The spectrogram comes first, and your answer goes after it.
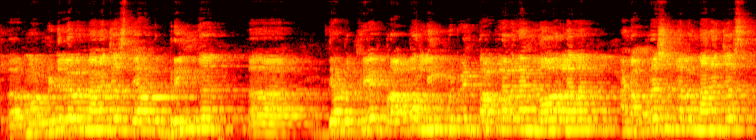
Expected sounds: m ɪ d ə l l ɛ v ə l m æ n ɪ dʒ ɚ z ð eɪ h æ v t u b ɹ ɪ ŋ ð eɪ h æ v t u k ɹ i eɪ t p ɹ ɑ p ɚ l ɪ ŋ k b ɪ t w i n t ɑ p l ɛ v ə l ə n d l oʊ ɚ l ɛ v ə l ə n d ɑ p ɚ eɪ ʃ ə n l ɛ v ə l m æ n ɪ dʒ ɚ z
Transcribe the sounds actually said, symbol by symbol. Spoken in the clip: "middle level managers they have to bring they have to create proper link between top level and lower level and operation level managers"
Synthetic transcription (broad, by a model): m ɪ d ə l l ɛ v ə l m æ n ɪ dʒ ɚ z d eɪ h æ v t u b ɹ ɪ ŋ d eɪ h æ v t u k ɹ i eɪ t p ɹ ɑ p ɚ l ɪ ŋ k b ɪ t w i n t ɑ p l ɛ v ə l ə n d l oʊ ɚ l ɛ v ə l ə n d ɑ p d eɪ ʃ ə n l ɛ v ə l m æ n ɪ dʒ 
